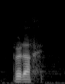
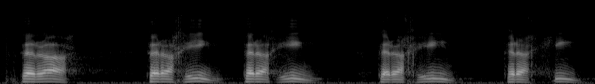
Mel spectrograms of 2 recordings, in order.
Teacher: Give the chet a little bit more of a K sound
